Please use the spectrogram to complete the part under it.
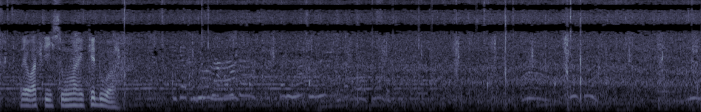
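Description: A shallow stream trickles over rocks.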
